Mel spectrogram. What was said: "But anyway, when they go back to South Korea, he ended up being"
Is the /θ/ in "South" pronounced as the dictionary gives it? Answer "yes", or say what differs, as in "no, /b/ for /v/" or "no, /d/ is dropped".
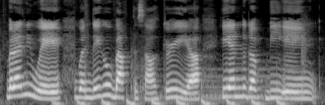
yes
